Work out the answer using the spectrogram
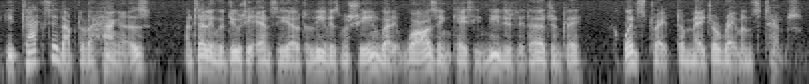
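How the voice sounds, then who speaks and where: Deep, mellow British male narrator. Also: very animated, brisk, no room sound. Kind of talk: scripted adventure story narration.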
